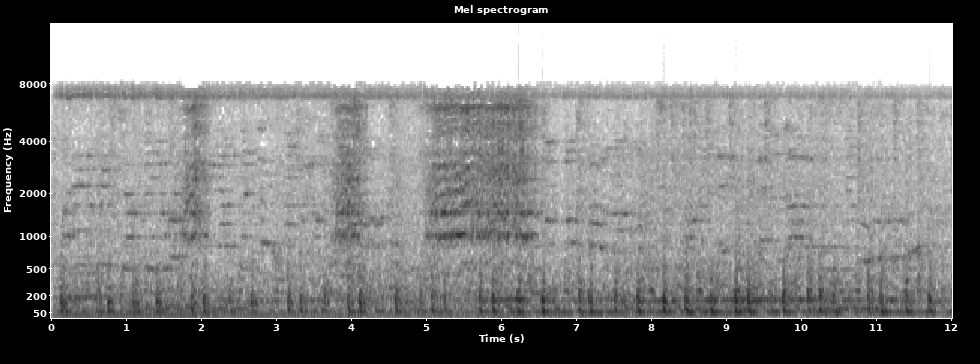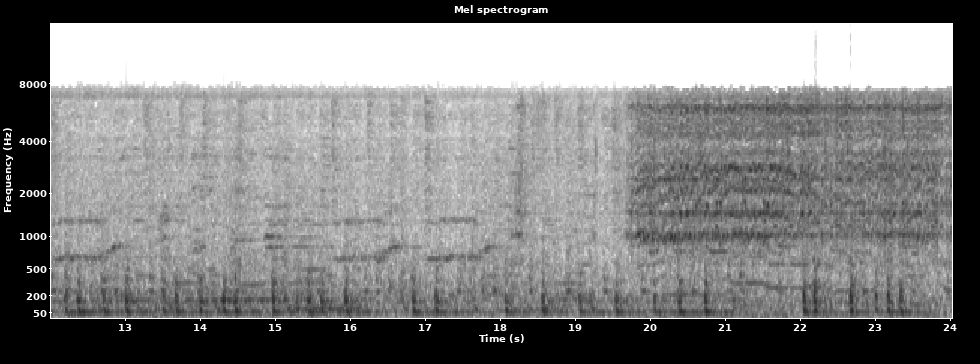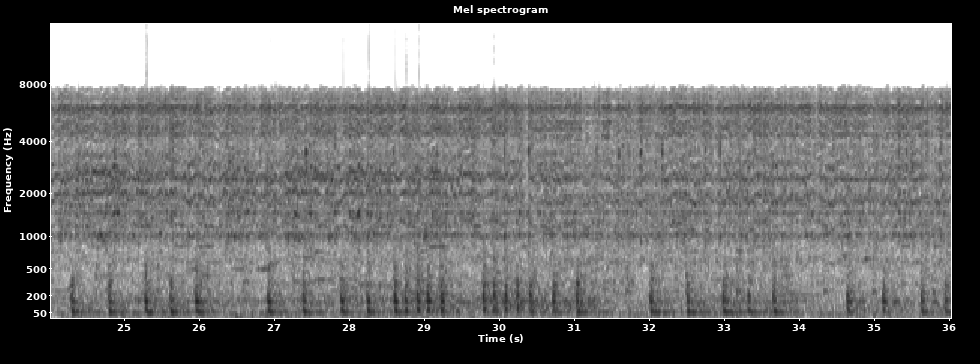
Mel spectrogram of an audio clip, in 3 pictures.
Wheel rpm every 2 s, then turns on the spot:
10, 20, 70, 20, 0, 0, 0, 0, 0, 30, 150, 160, 160, 160, 160, 160, 160, 160.
none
